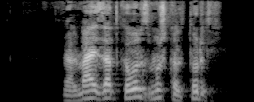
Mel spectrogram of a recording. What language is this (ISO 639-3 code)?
pus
